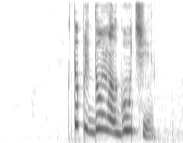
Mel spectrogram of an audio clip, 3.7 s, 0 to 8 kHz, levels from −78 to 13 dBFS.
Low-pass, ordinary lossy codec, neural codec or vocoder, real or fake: 7.2 kHz; none; codec, 16 kHz in and 24 kHz out, 2.2 kbps, FireRedTTS-2 codec; fake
